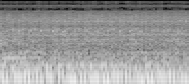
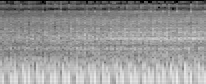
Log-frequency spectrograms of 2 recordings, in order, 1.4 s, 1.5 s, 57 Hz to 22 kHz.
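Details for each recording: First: 2024 Royal Enfield Continental GT650 twin, a new bike started for comparison with one showing tappet ticking after first service; steady low, even idle rumble with no ticking or tapping; normal idle. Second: 2024 Royal Enfield Continental GT650 twin, past its first service, idling with a light, steady tak-tak tick from the head in time with the engine; tappet noise from loose valve clearance, owner fears engine damage.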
